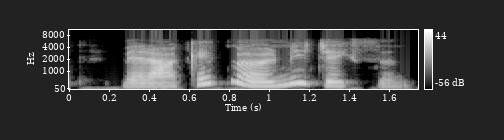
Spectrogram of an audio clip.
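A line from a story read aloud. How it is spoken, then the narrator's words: Plain. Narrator (Turkish): dedi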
